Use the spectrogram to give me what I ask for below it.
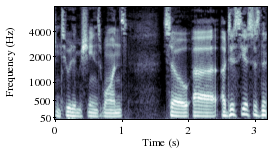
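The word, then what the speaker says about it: Odysseus: say it right that right yeah so it's adicus this is intuitive machines is the private company based out of Texas and uh this was their im1 their first launch intutive machines ones so uh adicus is the name of spacecraft although they refer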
